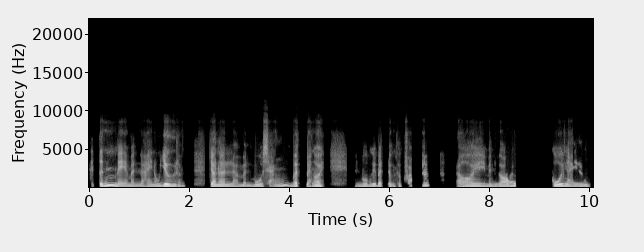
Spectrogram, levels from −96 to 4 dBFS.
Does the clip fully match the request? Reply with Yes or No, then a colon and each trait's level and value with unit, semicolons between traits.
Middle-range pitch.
Yes: medium, 175 Hz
